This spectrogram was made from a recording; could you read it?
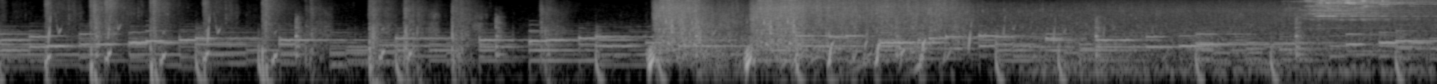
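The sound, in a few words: flowing water in Pokémon Pokopia video game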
